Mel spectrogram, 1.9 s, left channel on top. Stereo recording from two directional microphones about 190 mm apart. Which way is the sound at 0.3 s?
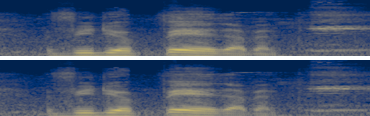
10° left (ahead or behind).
